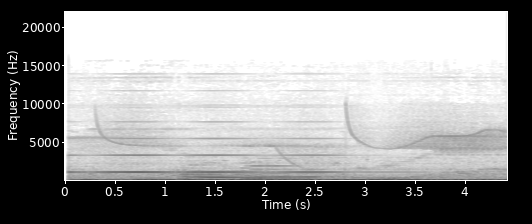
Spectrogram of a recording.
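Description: Experimental electronic synthesizer drone music: several steady held tones over a deep low hum, a cluster of short held notes in the middle, and a few quick downward pitch sweeps.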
